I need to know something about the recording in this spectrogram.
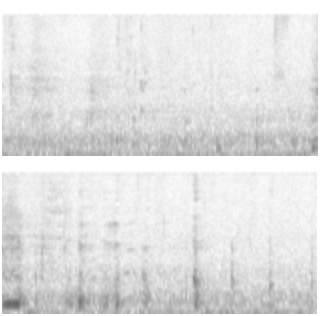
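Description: Eating sounds: a fork clicking and scraping on a china plate while macaroni salad is scooped, with chewing and a short hummed "mm" about three seconds in.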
